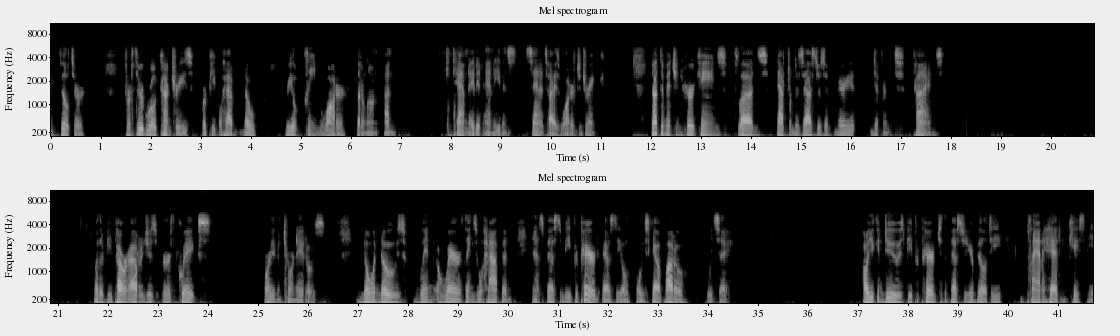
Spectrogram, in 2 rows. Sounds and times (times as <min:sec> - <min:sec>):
Speech: 0:00.0 - 0:00.8, 0:01.5 - 0:07.0, 0:07.8 - 0:11.1, 0:11.9 - 0:18.0, 0:21.7 - 0:24.2, 0:25.1 - 0:34.6, 0:37.1 - 0:41.7.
